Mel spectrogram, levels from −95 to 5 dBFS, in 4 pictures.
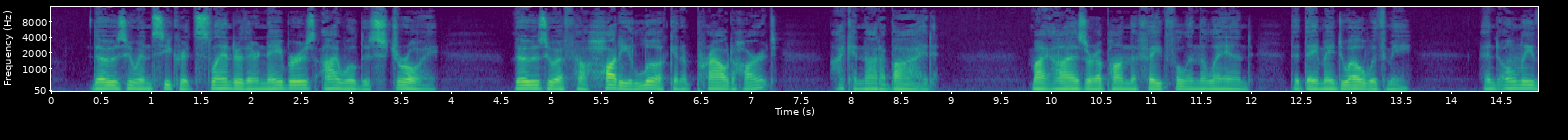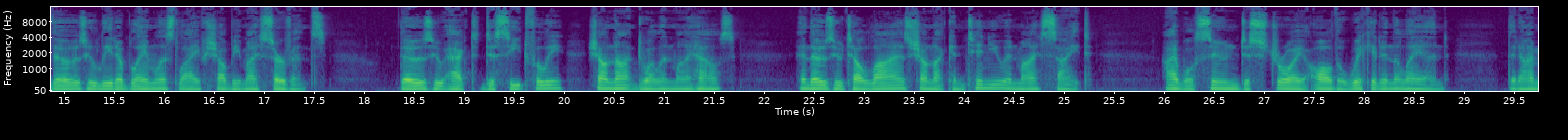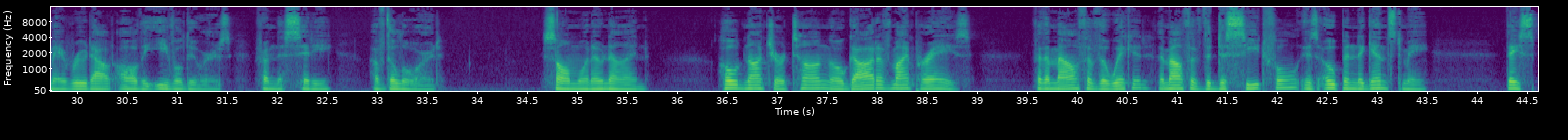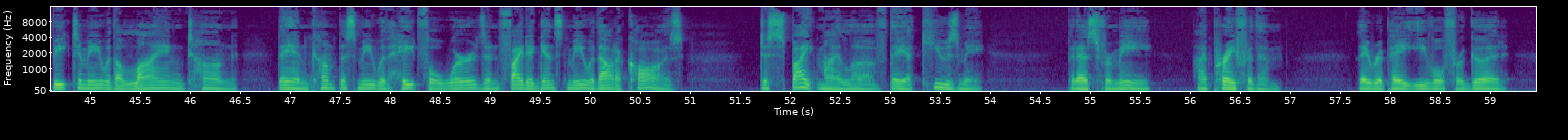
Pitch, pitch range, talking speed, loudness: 125 Hz, 115-135 Hz, 160 wpm, -25 LUFS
